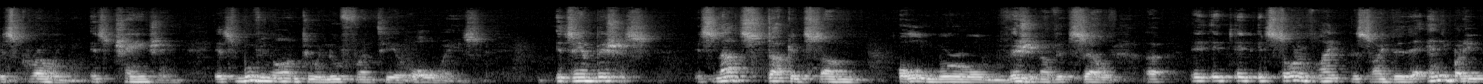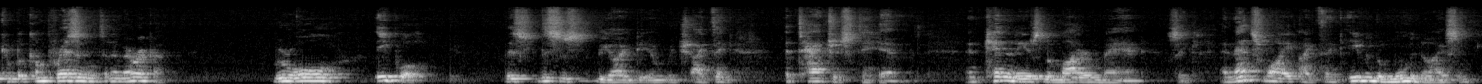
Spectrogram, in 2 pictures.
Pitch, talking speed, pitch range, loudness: 140 Hz, 140 wpm, 120-165 Hz, -16 LUFS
